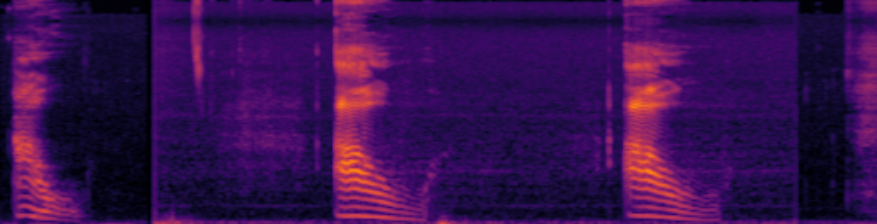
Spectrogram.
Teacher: its starting point is ah and then we gradually glide into oo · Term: diphthong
